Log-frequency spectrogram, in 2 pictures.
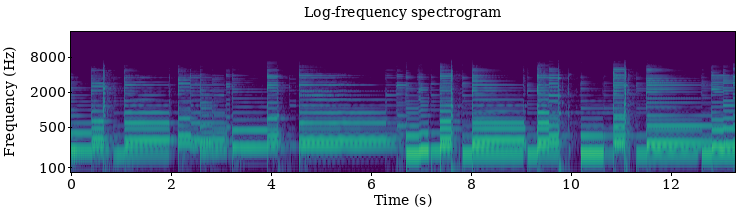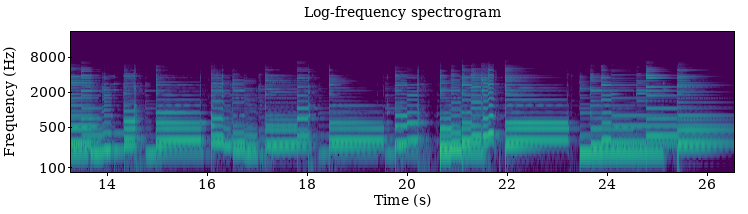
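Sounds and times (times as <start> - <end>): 
guitar with room reverb at varying depth: 0.0 - 26.5.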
